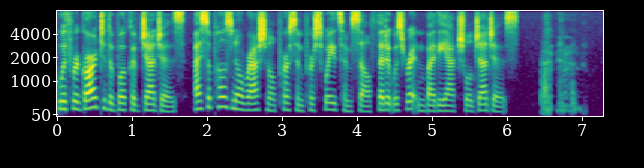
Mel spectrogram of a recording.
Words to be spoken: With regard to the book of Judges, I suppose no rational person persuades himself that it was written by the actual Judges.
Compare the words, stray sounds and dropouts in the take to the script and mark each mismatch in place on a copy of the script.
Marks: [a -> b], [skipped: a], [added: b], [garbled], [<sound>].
With regard to the book of Judges, I suppose no rational person persuades himself that it was written by the actual Judges. [laugh]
